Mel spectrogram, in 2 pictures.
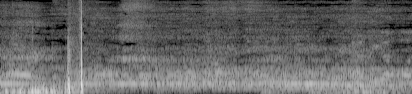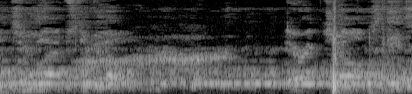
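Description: NASCAR race broadcast playing from a television in a small room: commentators talking over the steady drone of the race cars. Two sharp clicks, one just after the start and one near the end.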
